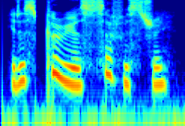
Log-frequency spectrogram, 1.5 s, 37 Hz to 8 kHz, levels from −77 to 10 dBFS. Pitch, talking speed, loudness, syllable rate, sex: 250 Hz, 155 wpm, -15 LUFS, 5.0 syllables/s, female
